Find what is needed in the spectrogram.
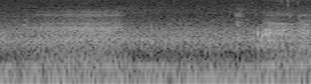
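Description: Faint, steady outdoor background noise with a low rumble and no distinct event.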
